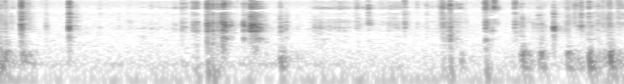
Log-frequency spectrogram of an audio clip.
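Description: A small, solid pink bar of hard soap, held in the palm, is carved with a utility knife blade that shaves off slices. The result is a series of crisp, bright scraping cuts at an uneven pace, each short and dry, with quiet pauses between them.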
